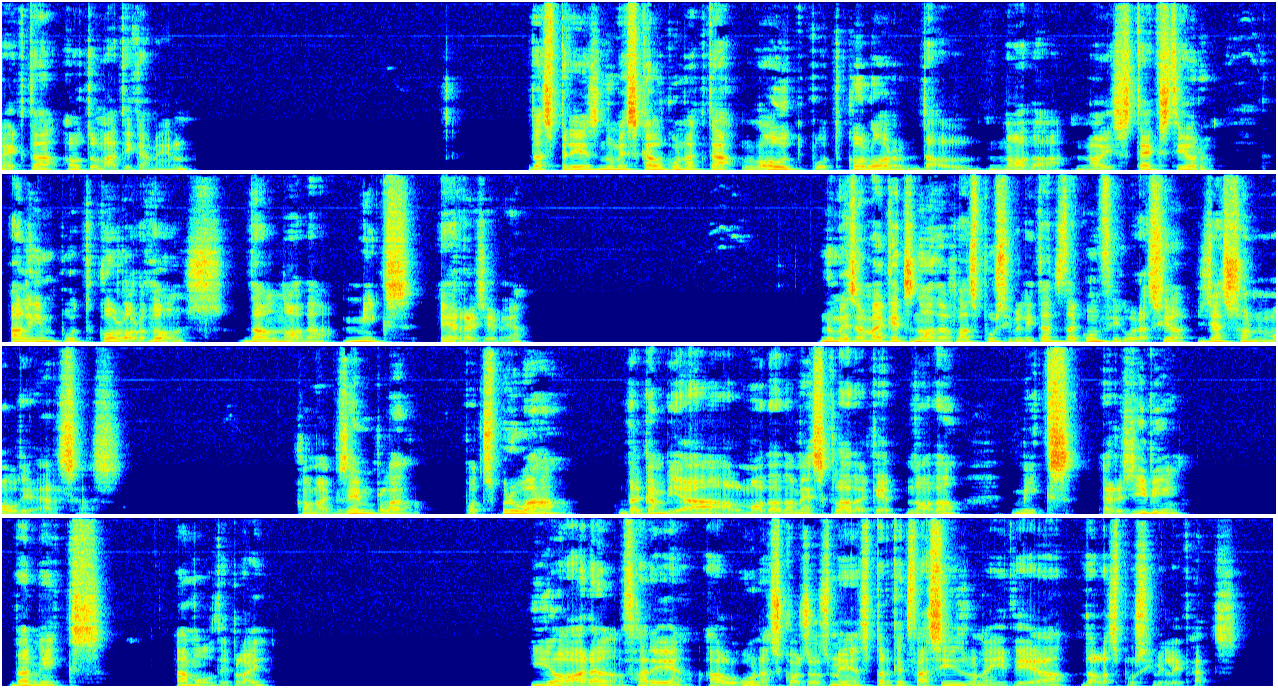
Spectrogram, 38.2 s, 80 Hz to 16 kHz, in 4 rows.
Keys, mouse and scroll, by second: 0.0 click, 2.5-3.0 scroll down 1, 5.0-6.0 scroll up 1, 6.8-13.3 drag, 14.7-15.8 scroll up 2, 16.0-16.6 scroll up 3, 16.6-17.3 scroll down 2, 17.4-18.3 shift+middle drag, 18.4 scroll down 2, 18.6 scroll up 2, 20.1 click, 21.9-23.2 drag, 24.6 click, 26.7 click, 28.3 click, 30.8 click, 33.0-34.8 drag, 36.6-38.1 drag.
